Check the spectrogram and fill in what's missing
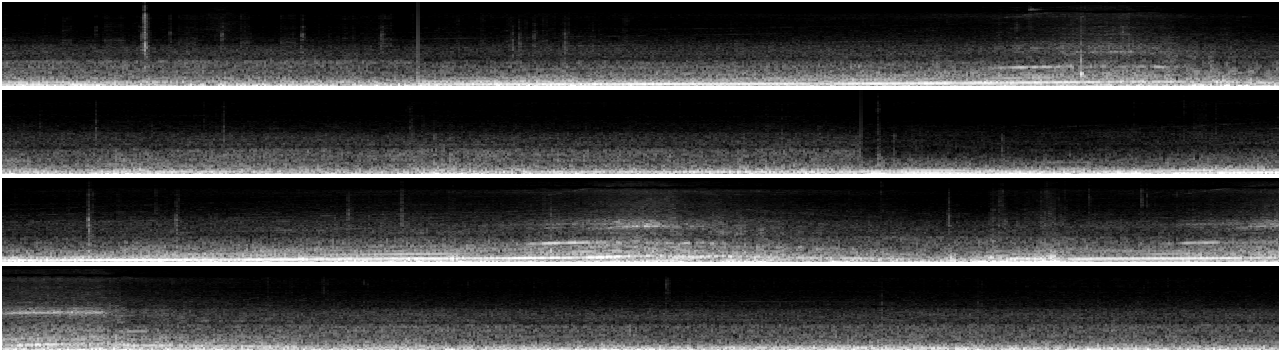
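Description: A car with a manual gearbox and a new power steering pump accelerates through several gears, its engine note rising in pitch with each pull, then dropping at every shift, heard steadily from inside.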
